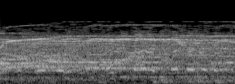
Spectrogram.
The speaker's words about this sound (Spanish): ¡Fuerte la ovación para el campeón!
